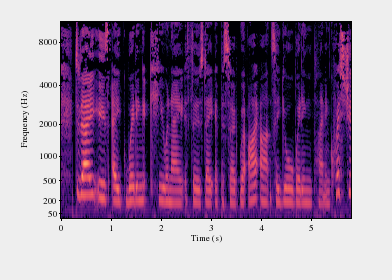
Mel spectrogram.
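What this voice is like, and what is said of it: Usual voice. Nothing is said of it.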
